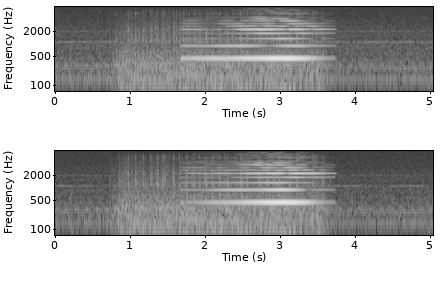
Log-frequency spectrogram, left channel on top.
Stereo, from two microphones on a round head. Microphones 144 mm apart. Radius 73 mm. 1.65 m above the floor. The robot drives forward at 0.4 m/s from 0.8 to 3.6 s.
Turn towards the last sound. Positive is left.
turn(degrees=-5)  # may be behind; listen again after turning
